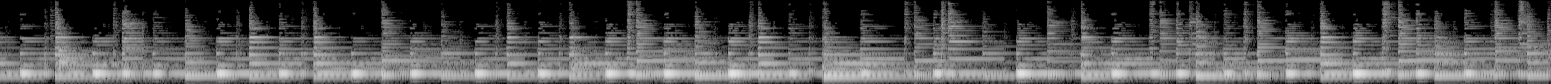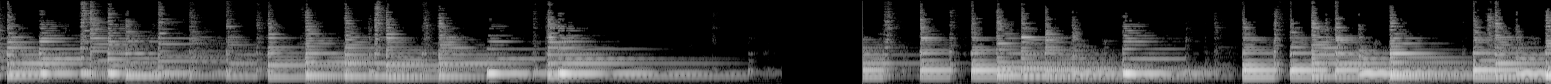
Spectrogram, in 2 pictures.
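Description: Anglo-Saxon lyre with a cedar soundboard, maple back and sides and fluorocarbon strings, plucked in a steady run of ringing notes. The playing dies away about three-quarters through, falls silent for a moment, then starts again.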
